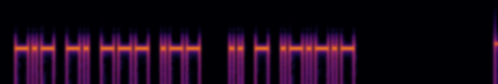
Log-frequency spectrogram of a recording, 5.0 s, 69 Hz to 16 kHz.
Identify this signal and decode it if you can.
Morse code, heard as a keyed tone, about 28 wpm, 700 Hz. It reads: KNOW IT.
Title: Sentences from Top 900 Words 28wpm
